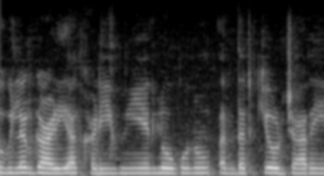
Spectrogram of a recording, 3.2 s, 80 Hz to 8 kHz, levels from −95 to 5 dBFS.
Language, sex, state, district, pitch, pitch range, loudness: Hindi, female, Maharashtra, Mumbai Suburban, 225 Hz, 220-230 Hz, -17 LUFS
